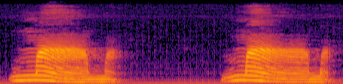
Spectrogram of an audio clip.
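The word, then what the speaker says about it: 妈妈: Tiếp tục, từ mẹ là ma ma ma ma, thanh ngang là thanh một nhé. Các bạn để ý chữ ma ma chúng ta đọc nhẹ ở cái chữ ma đằng sau bởi vì nó không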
